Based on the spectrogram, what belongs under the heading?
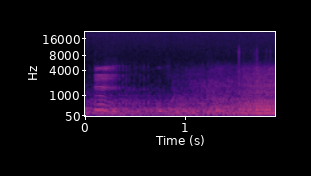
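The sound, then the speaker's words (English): A car drives along toward Devon with a steady, continuous engine drone and road rumble at an even moderate loudness, with a brief higher whine near the start. “Darling, are you planning to drive all the way to Devon non-stop?”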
